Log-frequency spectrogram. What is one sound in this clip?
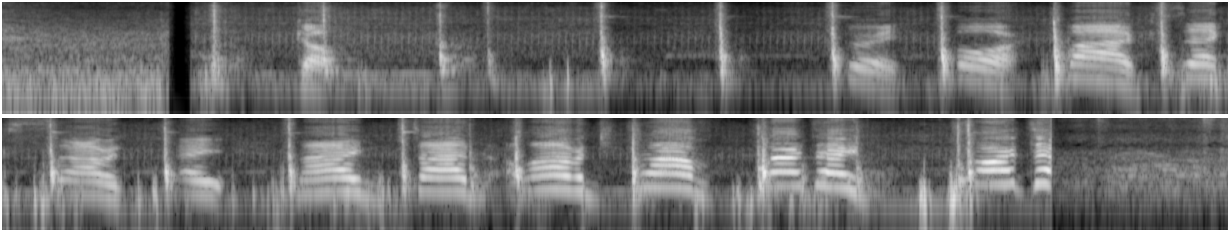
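A hammer strikes nails into wood with sharp, ringing blows.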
